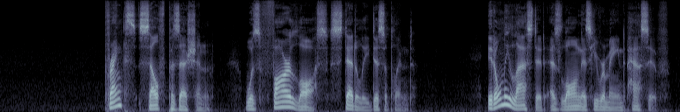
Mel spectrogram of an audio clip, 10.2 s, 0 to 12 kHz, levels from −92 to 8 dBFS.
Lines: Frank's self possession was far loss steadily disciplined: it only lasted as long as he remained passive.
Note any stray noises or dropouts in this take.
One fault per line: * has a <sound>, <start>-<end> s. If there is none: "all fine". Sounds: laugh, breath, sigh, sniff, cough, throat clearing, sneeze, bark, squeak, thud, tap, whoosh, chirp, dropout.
all fine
